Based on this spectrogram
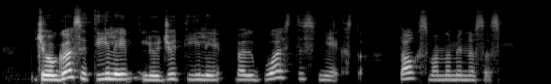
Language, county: Lithuanian, Vilnius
